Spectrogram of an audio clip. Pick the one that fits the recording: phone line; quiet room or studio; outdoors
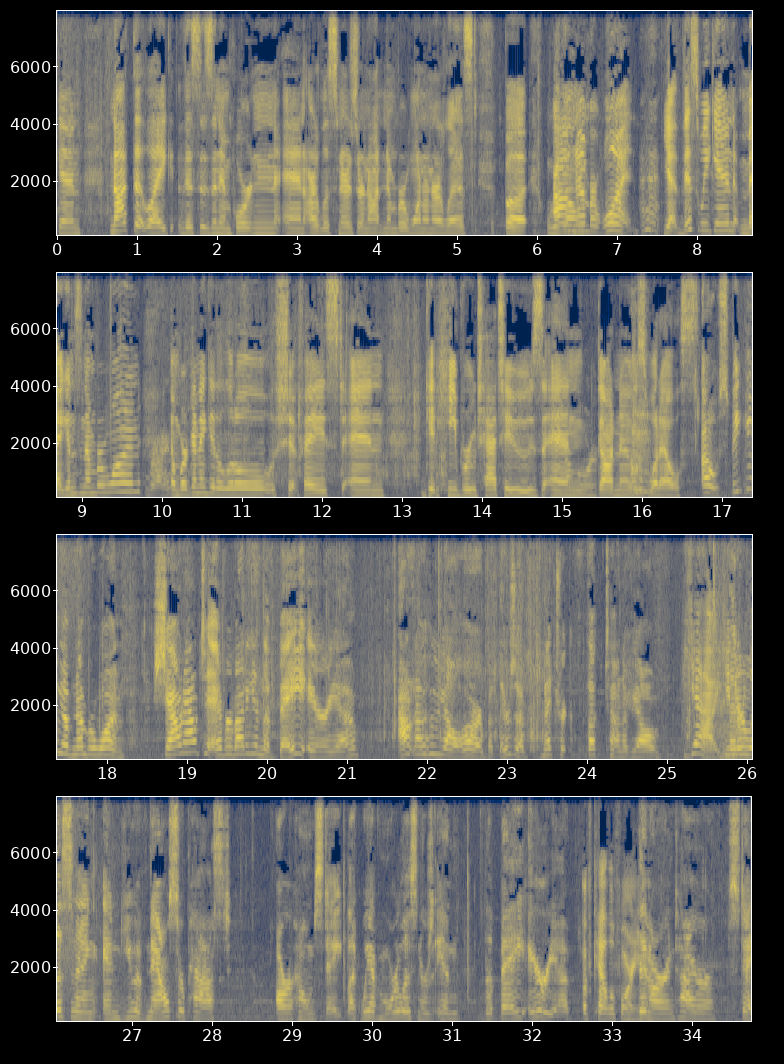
outdoors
